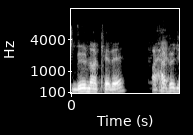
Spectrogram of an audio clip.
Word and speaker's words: Vunakece: name correctly so hello veneku oh you're not the first and you won't be the last to accidentally make a mistake of my surname it's vu na keve i have heard you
